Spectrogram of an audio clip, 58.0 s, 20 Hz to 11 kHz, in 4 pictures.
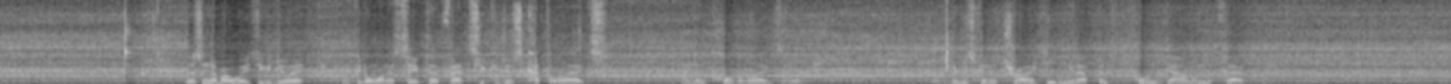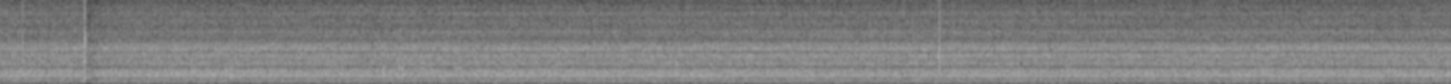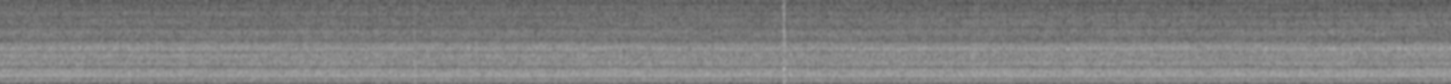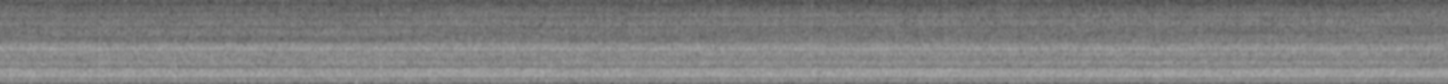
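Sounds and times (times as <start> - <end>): hot-air gun hissing and whining: 0.0 - 58.0.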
